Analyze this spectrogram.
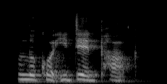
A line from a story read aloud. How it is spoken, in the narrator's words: Derek said gravely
